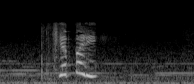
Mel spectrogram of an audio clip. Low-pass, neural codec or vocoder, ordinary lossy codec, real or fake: 7.2 kHz; none; none; real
